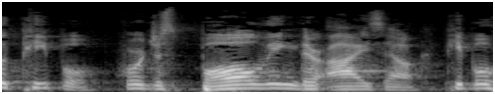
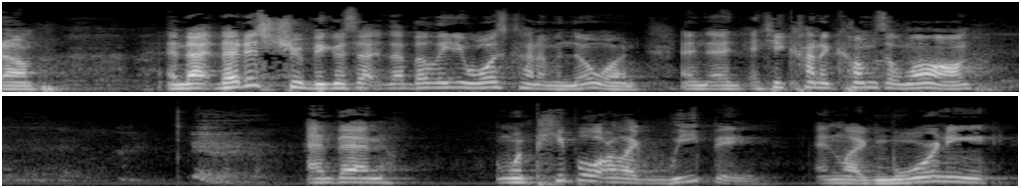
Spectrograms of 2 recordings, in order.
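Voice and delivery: ordinary talk

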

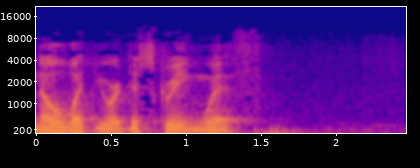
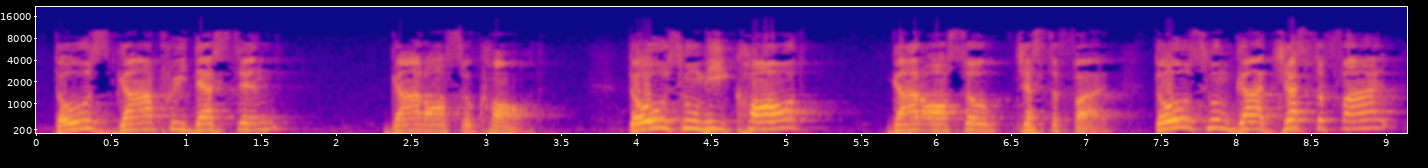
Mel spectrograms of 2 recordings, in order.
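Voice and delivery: loud, higher, slow in places; preaching scripture; 6 semitones higher, 6 dB louder, slower than usual. Acted. Preacher rereading the verse to make it plain, loud. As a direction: hammer each clause home.

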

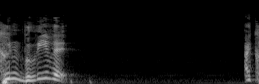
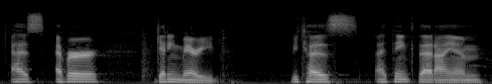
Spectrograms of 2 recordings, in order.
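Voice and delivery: mopey confession; 5 semitones lower, 8 dB quieter than usual. Retold or imitated. Confiding in small group leader Tina, soft and mopey. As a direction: pour your heart out in a drooping voice.

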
